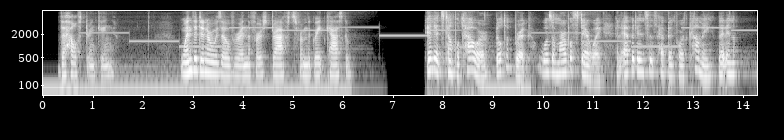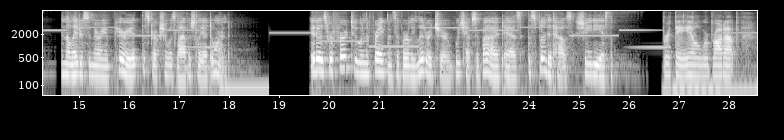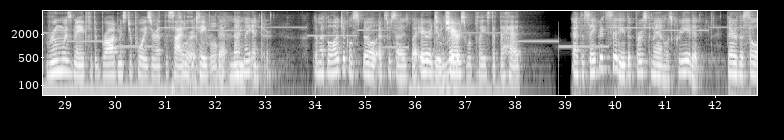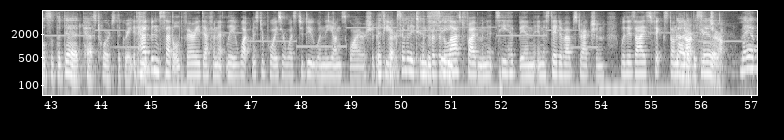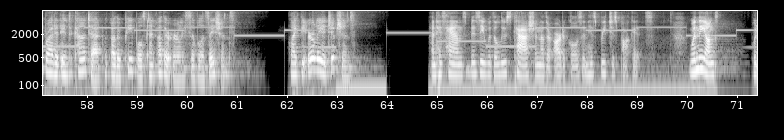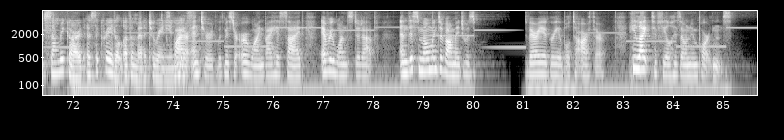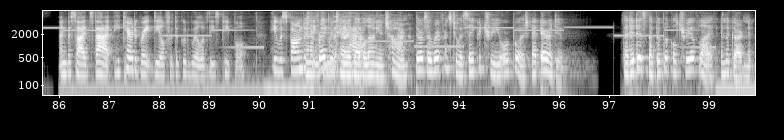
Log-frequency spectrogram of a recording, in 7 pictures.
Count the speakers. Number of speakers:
2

